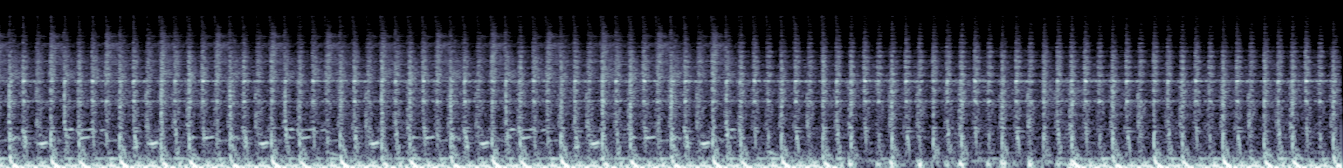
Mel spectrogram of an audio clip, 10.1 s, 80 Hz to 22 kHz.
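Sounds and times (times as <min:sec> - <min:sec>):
techno over club sound system: 0:00.0 - 0:10.0.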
